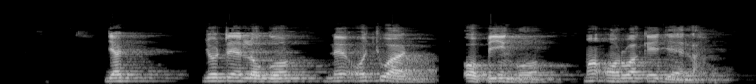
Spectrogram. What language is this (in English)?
Luo (Kenya and Tanzania)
